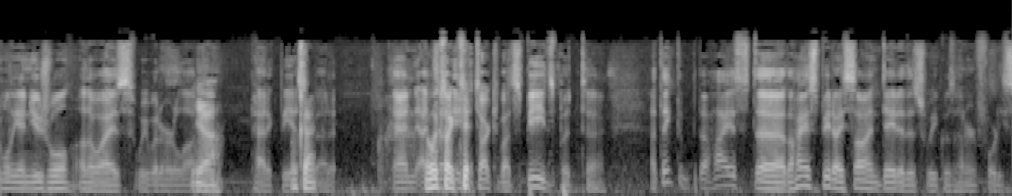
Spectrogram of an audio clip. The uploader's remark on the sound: Live from SCCA Runoffs at Daytona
